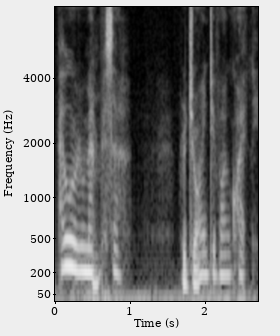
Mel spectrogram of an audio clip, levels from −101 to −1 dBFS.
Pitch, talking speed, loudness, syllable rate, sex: 195 Hz, 155 wpm, -20 LUFS, 7.6 syllables/s, female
